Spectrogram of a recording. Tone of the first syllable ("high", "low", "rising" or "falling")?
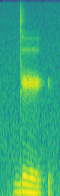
low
